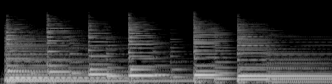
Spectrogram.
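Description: Piano playing a bluesy riff: six strong, ringing chords struck in a pushing rhythm, each left to sustain and decay, close and clear.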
